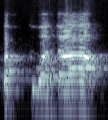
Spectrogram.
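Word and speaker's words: पक्वता: combination of two Vyanjanas, we will have to ensure we are pronouncing it as a Vyanjana. So which is a half letter. K plus v. Kv, kv, okay, kva, pakvata.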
